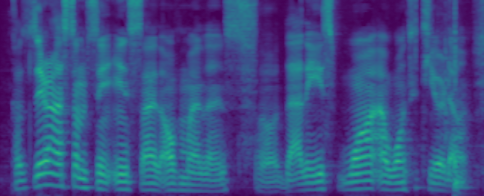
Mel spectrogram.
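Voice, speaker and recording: The voice moves at a moderate pace with very wide pitch swings over noticeable background noise. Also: man, fairly low pitch for a man. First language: not English. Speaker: camera hobbyist demonstrating lens teardown. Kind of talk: informal tutorial. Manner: halting, hesitant; apologetic.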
